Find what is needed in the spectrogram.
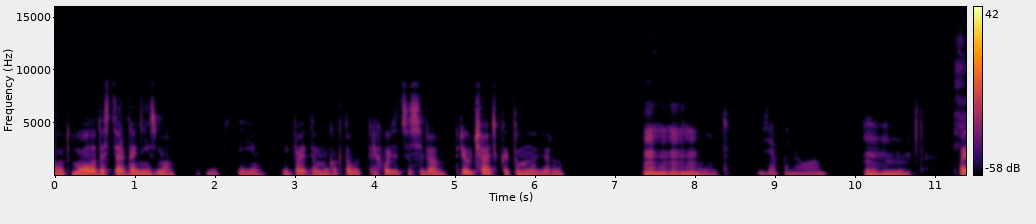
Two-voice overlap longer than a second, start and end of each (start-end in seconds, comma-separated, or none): none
